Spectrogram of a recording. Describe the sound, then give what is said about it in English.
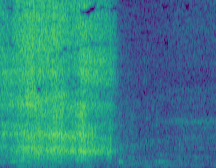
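A person imitates a snore underneath a blanket: one breathy, rasping inhale lasting about a second, fairly loud, then trailing off into quiet. “And then I just start snoring underneath the blanket.”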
